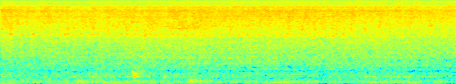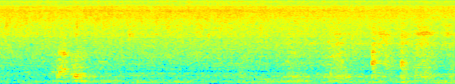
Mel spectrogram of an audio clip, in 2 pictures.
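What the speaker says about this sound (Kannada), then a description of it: "ಮ್ಯಾರಿನೇಟ್ ಮಾಡಿ ಇಟ್ಕೊಂಡಿರ್ತೀವಲ್ಲ ಅದನ್ನು ಈ ಥರ ಶಾಲೋ ಫ್ರೈ ಮಾಡ್ಕೋಬೇಕು" Marinated raw plantain pieces shallow frying in a pan for a plantain curry: a steady, even sizzle with a few soft pops and crackles scattered through, close by and without any talk.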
